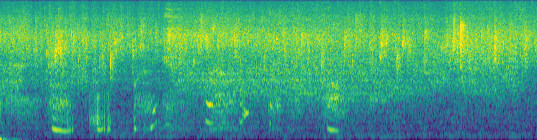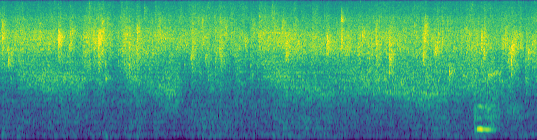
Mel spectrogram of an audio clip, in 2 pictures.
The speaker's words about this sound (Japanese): それがダメージになるんで、しっかりと入念にシャワーを当てて、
